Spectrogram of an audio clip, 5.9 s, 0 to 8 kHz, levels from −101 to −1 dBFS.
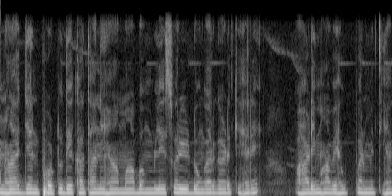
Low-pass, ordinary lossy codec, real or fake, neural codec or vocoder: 7.2 kHz; none; real; none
